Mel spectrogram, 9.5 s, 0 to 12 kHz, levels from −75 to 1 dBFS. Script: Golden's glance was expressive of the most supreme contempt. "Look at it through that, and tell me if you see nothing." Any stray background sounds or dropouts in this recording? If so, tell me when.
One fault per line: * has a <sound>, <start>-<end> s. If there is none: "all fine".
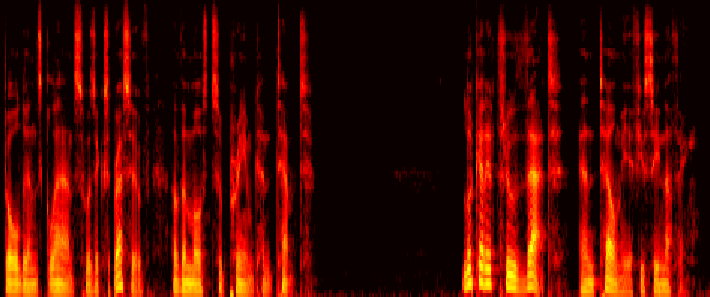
all fine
